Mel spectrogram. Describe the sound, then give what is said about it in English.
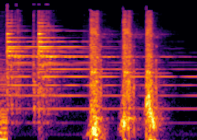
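Bright bells ring out in a short festive Christmas tune, five quick strikes in an uneven rhythm over a sustained shimmering tone. Moderately loud, with no voices. “But do I hear holiday music? Oh, you do.”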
